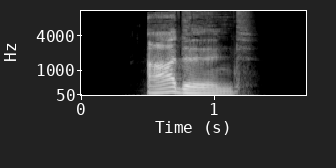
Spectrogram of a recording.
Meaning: present participle of adeln
- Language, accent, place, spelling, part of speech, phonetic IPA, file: German, Germany, Berlin, adelnd, verb, [ˈaːdəlnt], De-adelnd.ogg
